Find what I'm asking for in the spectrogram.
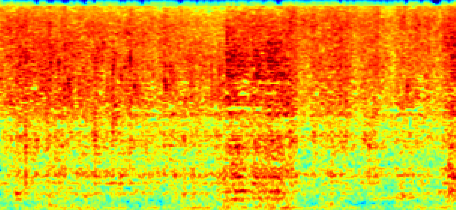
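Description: Chicken giblets and chopped onion fry in hot oil in a kadai, producing a loud, dense, continuous sizzle with no pauses and no voices.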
